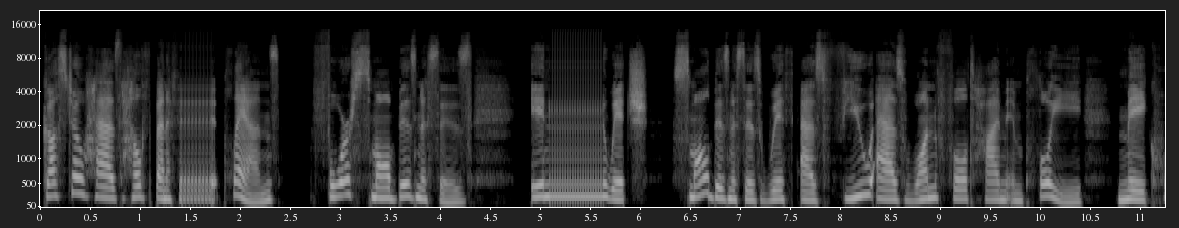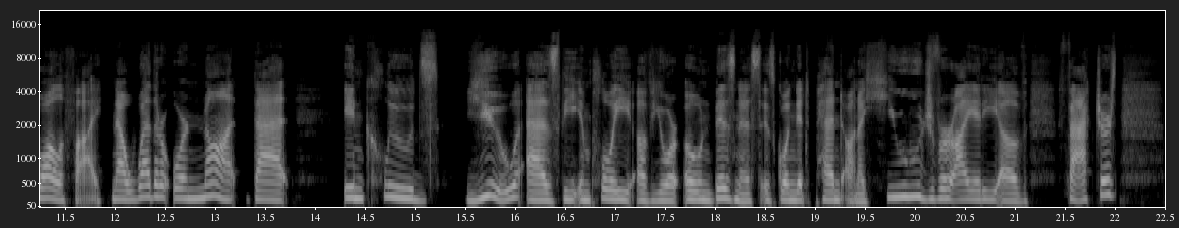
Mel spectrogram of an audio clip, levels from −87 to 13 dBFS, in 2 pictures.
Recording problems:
audio freezing; at 1.5 s and at 5 s for 0.5 s

